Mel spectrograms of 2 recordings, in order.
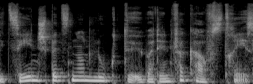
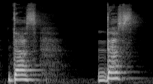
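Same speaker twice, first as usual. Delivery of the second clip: higher, halting nervous mother; 9 semitones higher than usual. A narrator's reading. Mama caught off guard, nervously stammering. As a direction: stammer it out, flustered. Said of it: "sagte Mama nervös".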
